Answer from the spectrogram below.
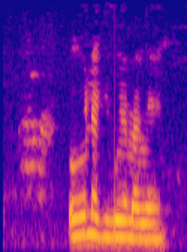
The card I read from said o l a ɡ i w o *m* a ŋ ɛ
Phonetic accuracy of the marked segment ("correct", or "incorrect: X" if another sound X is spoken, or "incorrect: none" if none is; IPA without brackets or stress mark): correct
